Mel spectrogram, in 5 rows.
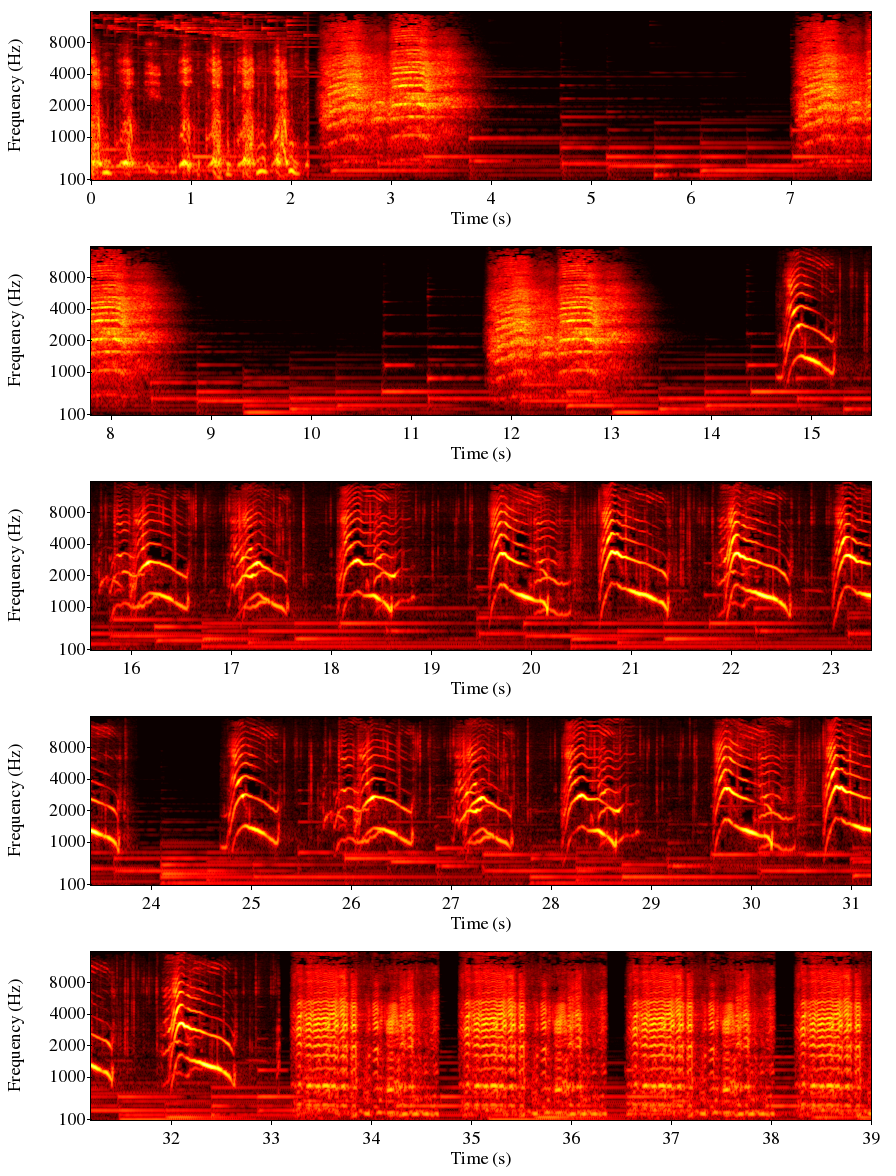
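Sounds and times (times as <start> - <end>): background music: 0.0 - 39.0
kittens meowing: 11.8 - 13.3, 14.7 - 23.8, 24.7 - 29.0, 29.6 - 39.0
goat bleating: 33.2 - 39.0.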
